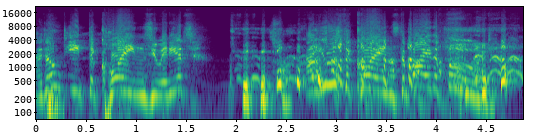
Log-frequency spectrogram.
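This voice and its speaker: A man puts on a character voice pitched extremely high, swinging very widely in pitch at a fairly slow pace. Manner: indignant, shouting.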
